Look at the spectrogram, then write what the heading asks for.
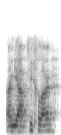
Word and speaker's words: Jaap Tigelaar: I'm Jaap Tigelaar. That's how you pronounce it well.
